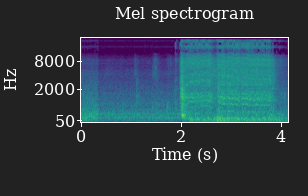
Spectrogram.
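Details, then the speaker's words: Mazda RX7 with 1JZ engine, first start after installing Radium fuel rail and fuel pressure regulator: starter churns about two seconds, catches with a roar, then dies; fires but won't keep running, cause unknown. "Kind of sounds like it wants to pop off. It fires a couple times and just doesn't want to run, so I don't understand what's going on."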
